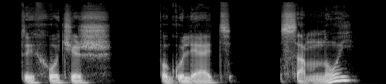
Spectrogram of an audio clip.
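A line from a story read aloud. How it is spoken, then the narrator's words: Slow question. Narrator (Russian): медленно спрашивает Чарли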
